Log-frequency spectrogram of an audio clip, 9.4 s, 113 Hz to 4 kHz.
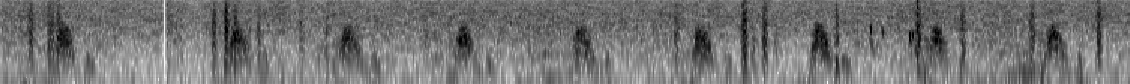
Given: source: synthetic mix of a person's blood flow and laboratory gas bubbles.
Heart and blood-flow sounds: Doppler ultrasound of blood flow; subclavian vein
6.92-7.03 s: bubbles
7.22-7.38 s: bubbles
7.54-7.77 s: bubbles
From the record:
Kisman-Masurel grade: 213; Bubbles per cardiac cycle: several, 3 to 8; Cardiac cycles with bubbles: 1 to 10%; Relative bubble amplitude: loud (0.450 to 0.775); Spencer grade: 1 (occasional bubble signal discernible with the cardiac motion signal, with majority of cardiac periods free of bubbles); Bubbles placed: anywhere in the cardiac cycle

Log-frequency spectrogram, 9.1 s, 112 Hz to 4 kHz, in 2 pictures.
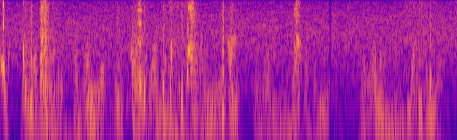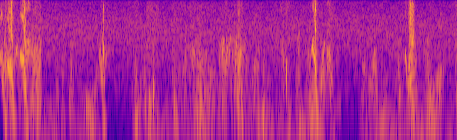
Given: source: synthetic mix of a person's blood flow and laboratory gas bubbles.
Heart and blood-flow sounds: Doppler ultrasound of blood flow; precordium
0.00-0.10 s: bubbles
0.20-0.64 s: bubbles
1.12-1.24 s: bubbles
1.29-1.49 s: bubbles
1.60-2.02 s: bubbles
2.18-2.38 s: bubbles
2.92-3.02 s: bubbles
4.04-4.34 s: bubbles
4.54-5.00 s: bubbles
5.54-5.66 s: bubbles
5.89-5.98 s: bubbles
6.02-6.16 s: bubbles
6.27-7.03 s: bubbles
7.37-7.50 s: bubbles
7.65-7.92 s: bubbles
8.52-8.75 s: bubbles
9.11-9.14 s: bubbles
From the record:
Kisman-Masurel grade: 243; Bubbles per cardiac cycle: several, 3 to 8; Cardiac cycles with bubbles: 100%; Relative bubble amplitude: loud (0.450 to 0.775); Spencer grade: 3 (all of the cardiac periods contain showers or single bubble signals, but not dominating or overriding the cardiac motion signals); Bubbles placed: only in the low amplitude regions of the cardiac cycle

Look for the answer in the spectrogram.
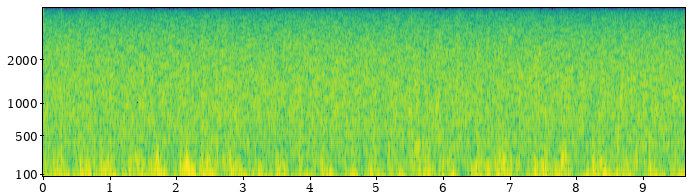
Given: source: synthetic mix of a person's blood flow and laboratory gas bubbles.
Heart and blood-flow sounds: Doppler ultrasound of blood flow; precordium
0.00-0.35 s: bubbles
0.71-0.78 s: bubbles
2.56-2.98 s: bubbles
3.79-4.33 s: bubbles
5.13-5.38 s: bubbles
5.46-5.67 s: bubbles
5.75-5.79 s: bubbles
6.80-7.17 s: bubbles
7.30-7.44 s: bubbles
7.50-7.58 s: bubbles
8.58-8.95 s: bubbles
8.98-9.26 s: bubbles
From the record:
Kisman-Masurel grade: 221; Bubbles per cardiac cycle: several, 3 to 8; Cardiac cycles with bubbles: 10 to 50%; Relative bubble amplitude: barely perceptible (0.100 to 0.250); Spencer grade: 2 (many but less than half of the cardiac periods contain bubble signals, singularly or in groups); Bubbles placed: anywhere in the cardiac cycle

